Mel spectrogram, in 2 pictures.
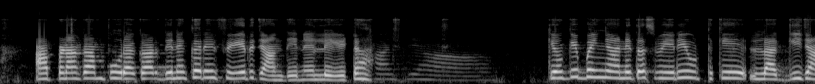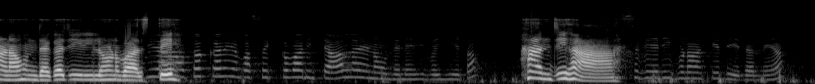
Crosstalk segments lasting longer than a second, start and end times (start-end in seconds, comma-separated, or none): none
